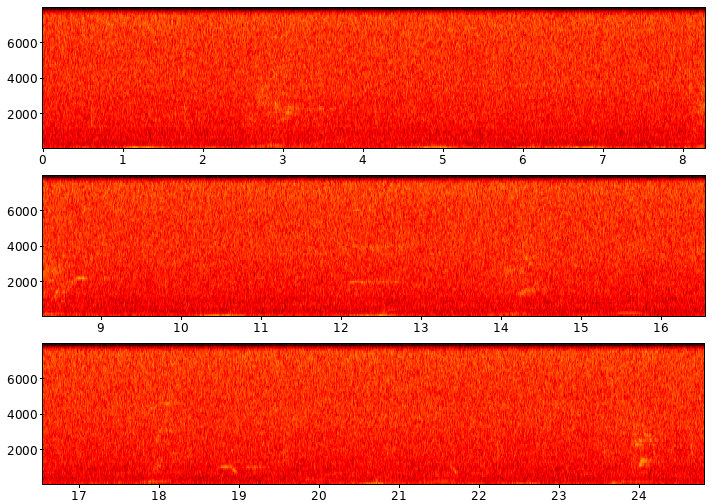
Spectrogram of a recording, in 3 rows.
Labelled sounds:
8.6	8.9	humpback whale, 1.9 to 2.3 kHz
12.1	12.4	humpback whale, 1.9 to 2.0 kHz
14.2	14.5	humpback whale, 1.2 to 1.7 kHz
18.7	19.0	humpback whale, 0.80 to 1.1 kHz

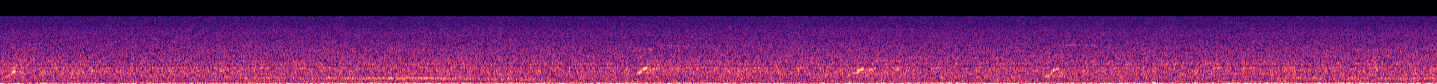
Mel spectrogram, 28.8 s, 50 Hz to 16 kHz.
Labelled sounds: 21.3	21.6	humpback whale, 2.1 to 2.2 kHz

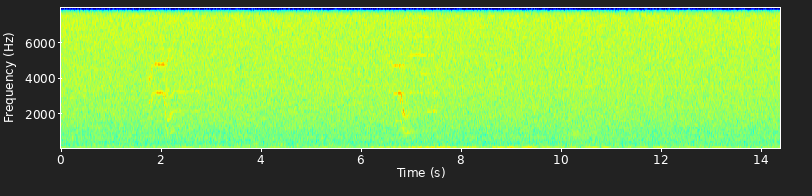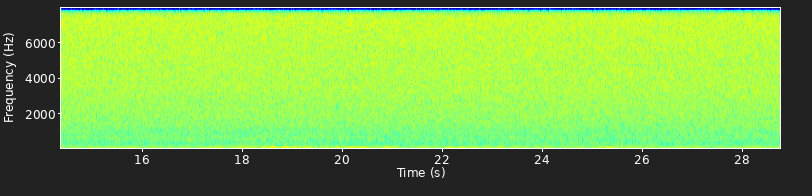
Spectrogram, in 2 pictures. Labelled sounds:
1.8	2.5	killer whale, northern resident, G clan, call N23i, 2.8 to 4.9 kHz
6.6	7.3	killer whale, northern resident, G clan, call N23i, 2.6 to 5.4 kHz

